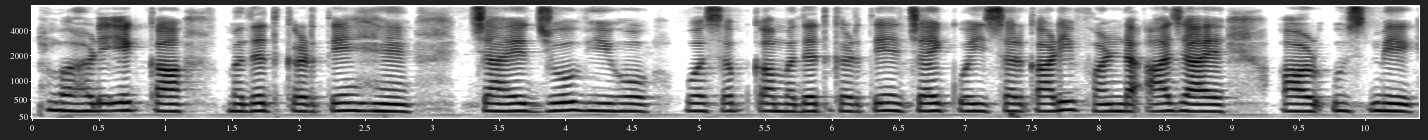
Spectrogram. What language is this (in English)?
Urdu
